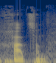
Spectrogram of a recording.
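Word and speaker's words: Hudson: Мы привыкли ее называть Гудзон, хотя все американцы во всех фильмах, во всех... В справочниках она, естественно, называется Хадсон, потому что и человека, который, в честь которого она названа, звали именно так, Хенри Хадсон.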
